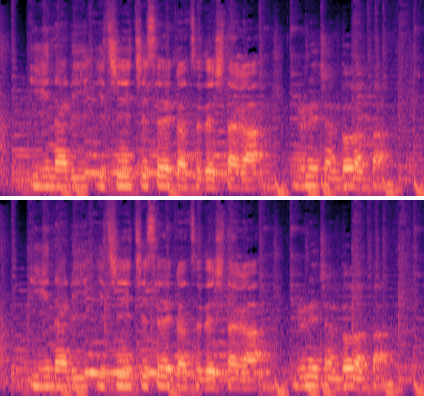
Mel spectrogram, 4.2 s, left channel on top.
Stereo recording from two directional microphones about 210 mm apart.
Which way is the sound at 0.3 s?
Centre (ahead or behind).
